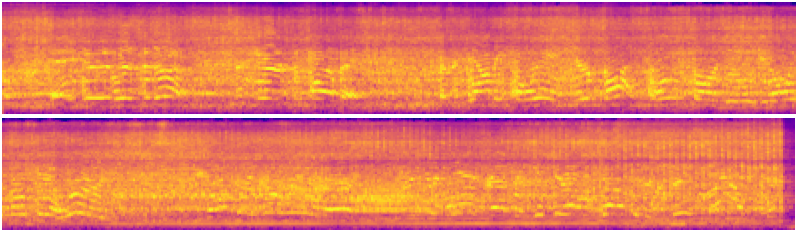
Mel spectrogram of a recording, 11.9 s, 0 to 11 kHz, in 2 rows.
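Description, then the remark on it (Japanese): A helicopter chasing a suspect roars steadily directly above a house in LA at night, around 10 pm, shining a searchlight, while an amplified voice booms through a loudspeaker ordering hands up and not to move, distorted and echoing, continuous and loud throughout. “もう風潮ヘンズアップって言ってる、ね、そうそうなんですヘリコプターからもうこれ以上動くなみたいな撃つぞみたいなもうそんなそんな勢いで真上から 犯人をね追跡してるんですよ”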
